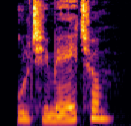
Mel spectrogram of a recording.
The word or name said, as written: ultimatum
